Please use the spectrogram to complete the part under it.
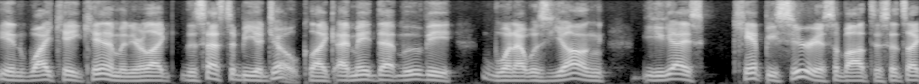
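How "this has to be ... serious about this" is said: plain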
